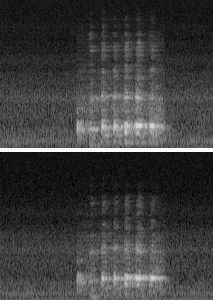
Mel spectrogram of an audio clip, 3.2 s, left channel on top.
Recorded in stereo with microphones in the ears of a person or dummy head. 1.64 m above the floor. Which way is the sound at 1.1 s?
70° left (ahead or behind).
